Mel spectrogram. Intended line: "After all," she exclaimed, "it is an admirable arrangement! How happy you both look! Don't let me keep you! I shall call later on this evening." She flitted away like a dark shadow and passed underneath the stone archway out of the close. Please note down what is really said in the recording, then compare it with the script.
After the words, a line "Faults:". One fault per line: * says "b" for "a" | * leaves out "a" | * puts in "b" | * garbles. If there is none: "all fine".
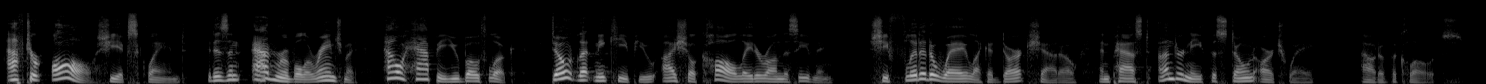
"After all," she exclaimed, "it is an admirable arrangement! How happy you both look! Don't let me keep you! I shall call later on this evening." She flitted away like a dark shadow and passed underneath the stone archway out of the close.
Faults:
all fine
